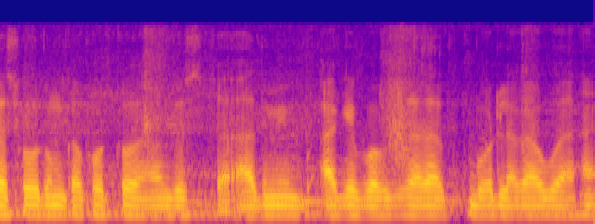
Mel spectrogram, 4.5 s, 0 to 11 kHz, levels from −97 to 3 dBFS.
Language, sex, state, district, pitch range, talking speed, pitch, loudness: Hindi, male, Bihar, West Champaran, 95-100 Hz, 185 wpm, 95 Hz, -14 LUFS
